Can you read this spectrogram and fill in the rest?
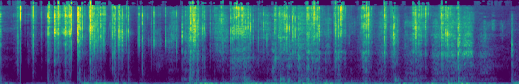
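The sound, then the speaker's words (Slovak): A knife saws through the crispy pork crackling of a porchetta, producing loud, dense crunching and crackling that continues steadily for several seconds with no talking. “Čiže teraz pána Zvukara pozdravujeme a ideme ju krájať.”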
